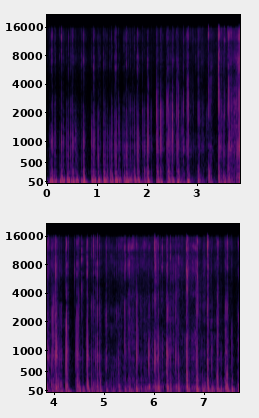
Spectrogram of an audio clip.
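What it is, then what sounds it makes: Textured leather wallet. Long acrylic nail tips tap and scratch quickly across a flat red crocodile-textured, croc-embossed leather wallet. The result is a dense, uneven stream of soft, dull, low-heavy taps with brief scratchy rasps between them, each dying away almost at once.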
